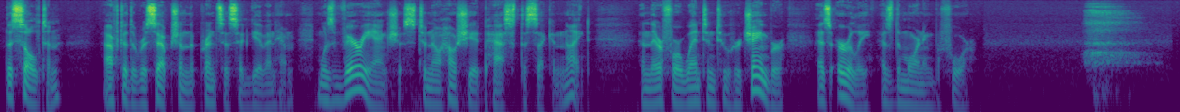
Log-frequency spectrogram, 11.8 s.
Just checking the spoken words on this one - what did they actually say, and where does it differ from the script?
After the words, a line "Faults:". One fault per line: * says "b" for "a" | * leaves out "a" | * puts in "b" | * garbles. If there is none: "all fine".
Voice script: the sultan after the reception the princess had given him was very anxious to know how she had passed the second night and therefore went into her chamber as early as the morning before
the sultan after the reception the princess had given him was very anxious to know how she had passed the second night and therefore went into her chamber as early as the morning before
Faults:
all fine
